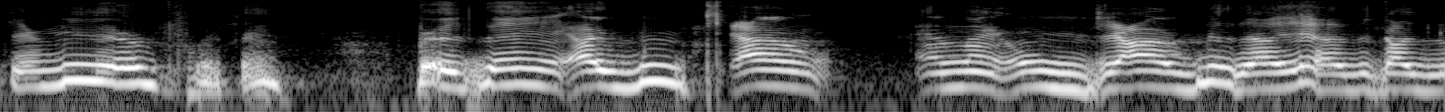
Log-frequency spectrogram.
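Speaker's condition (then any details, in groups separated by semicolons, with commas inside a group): Cerebral palsy; neck surgery went badly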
